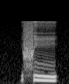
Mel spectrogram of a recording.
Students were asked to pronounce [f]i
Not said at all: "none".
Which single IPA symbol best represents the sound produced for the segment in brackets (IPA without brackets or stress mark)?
f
